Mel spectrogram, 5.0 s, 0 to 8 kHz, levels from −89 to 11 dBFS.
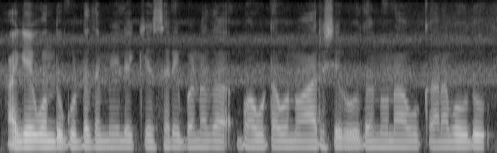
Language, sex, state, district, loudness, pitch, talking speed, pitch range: Kannada, male, Karnataka, Koppal, -21 LUFS, 130 Hz, 120 wpm, 125-130 Hz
